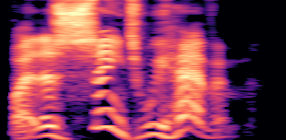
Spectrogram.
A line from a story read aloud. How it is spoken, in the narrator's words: Gonzales cried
